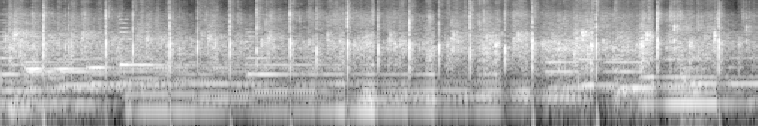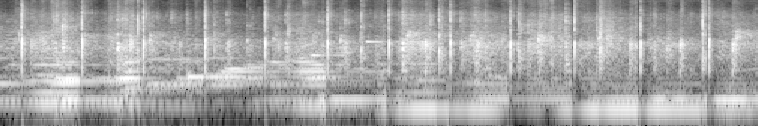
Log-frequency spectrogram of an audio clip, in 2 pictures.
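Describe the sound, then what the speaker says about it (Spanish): A church congregation claps together over music with sustained tones, the sharp hand claps steady and fairly loud across the whole stretch. "¿Le puedes dar un aplauso a Dios y a su palabra?"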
